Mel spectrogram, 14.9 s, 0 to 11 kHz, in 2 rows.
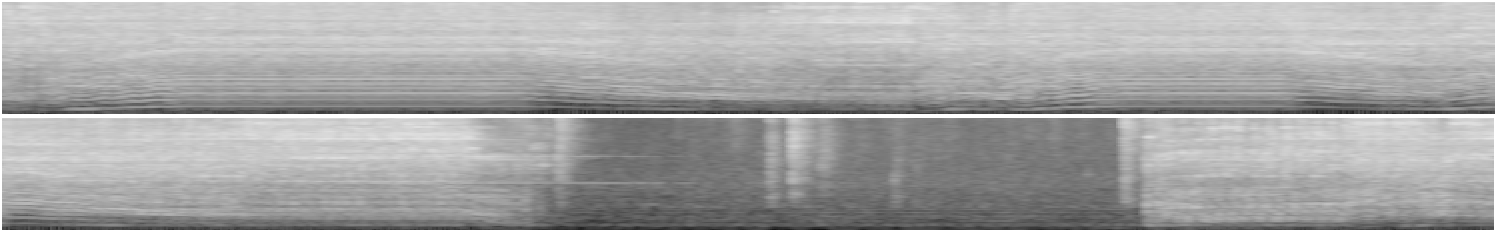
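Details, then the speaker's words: STIHL two-stroke trimmer, unused for about 2.5 years, freshly fueled, primed and choked: high wail climbs and falls with each throttle blip, then settles to a quiet idle; revs cleanly, normal running. "Give her some of that, give her a good choke. Oh, holy, eh? This hasn't run for 2.5 years, I'd say."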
